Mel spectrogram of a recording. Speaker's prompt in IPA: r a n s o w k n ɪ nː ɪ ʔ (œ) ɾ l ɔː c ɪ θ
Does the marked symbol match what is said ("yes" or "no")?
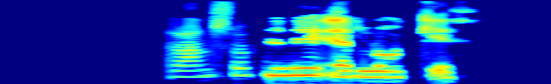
no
